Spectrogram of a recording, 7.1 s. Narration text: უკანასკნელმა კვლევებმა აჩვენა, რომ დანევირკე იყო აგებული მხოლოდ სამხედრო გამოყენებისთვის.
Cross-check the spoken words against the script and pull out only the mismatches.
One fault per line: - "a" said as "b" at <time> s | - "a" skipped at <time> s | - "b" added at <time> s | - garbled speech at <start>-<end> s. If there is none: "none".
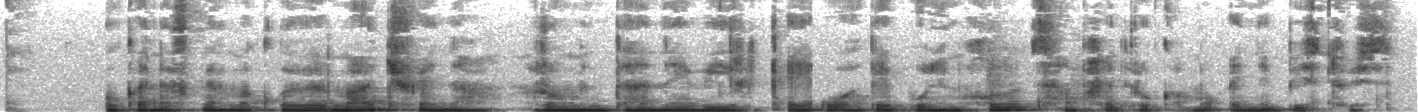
none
